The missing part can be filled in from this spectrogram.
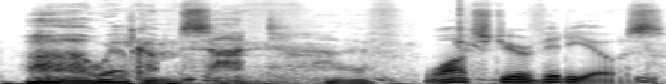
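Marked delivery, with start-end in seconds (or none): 0.1-1.3 put-on sleazy, scummy Latin lover voice and accent. Playing God in a role play, welcoming the other: scummy Latin lover voice. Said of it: "You sound like a scummy Latin lover".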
